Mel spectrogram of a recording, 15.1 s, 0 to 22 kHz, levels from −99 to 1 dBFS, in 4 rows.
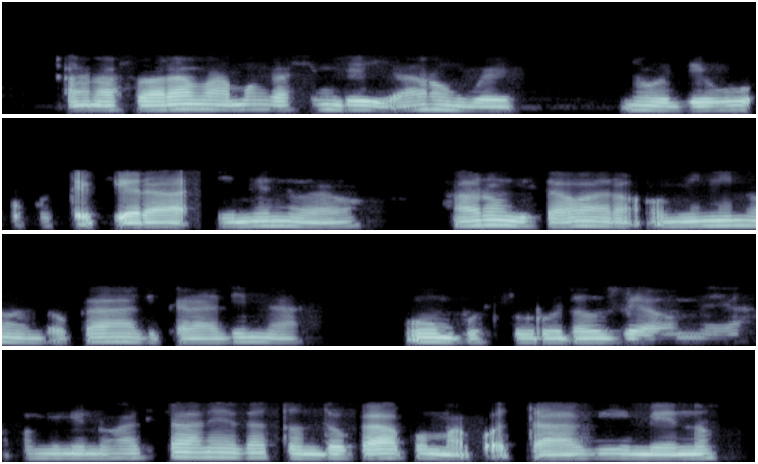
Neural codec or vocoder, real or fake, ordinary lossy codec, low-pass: autoencoder, 48 kHz, 128 numbers a frame, DAC-VAE, trained on Japanese speech; fake; AAC, 32 kbps; 3.6 kHz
